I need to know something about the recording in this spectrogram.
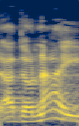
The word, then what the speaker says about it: Adonai: And the way that we pronounce it, Adonai, means that God is the master of the universe.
